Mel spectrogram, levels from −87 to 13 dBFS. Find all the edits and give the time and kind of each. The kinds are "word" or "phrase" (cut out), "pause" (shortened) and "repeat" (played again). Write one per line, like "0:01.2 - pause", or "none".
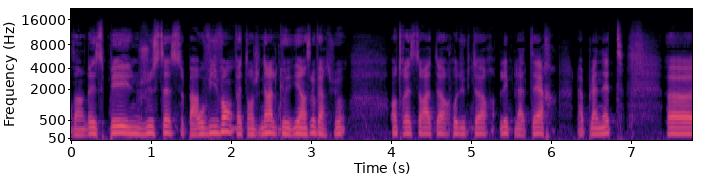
0:01.6 - word
0:02.0 - word
0:03.0 - word
0:04.1 - word
0:04.7 - word
0:05.5 - word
